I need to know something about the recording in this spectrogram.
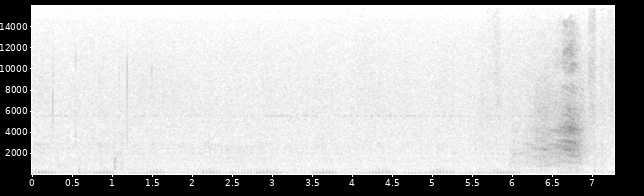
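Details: A cat's low, rhythmic purr rises and falls in breath-length cycles, with a brief soft rustle near the end.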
